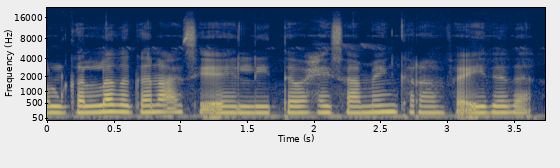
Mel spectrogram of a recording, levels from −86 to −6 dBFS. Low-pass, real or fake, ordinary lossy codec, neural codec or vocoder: 19.8 kHz; real; none; none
